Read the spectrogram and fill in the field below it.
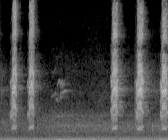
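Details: Harsh parrot chirps, two quick notes, a pause with a faint soft whistle, then three more rasping bursts near the end, over low background rumble.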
